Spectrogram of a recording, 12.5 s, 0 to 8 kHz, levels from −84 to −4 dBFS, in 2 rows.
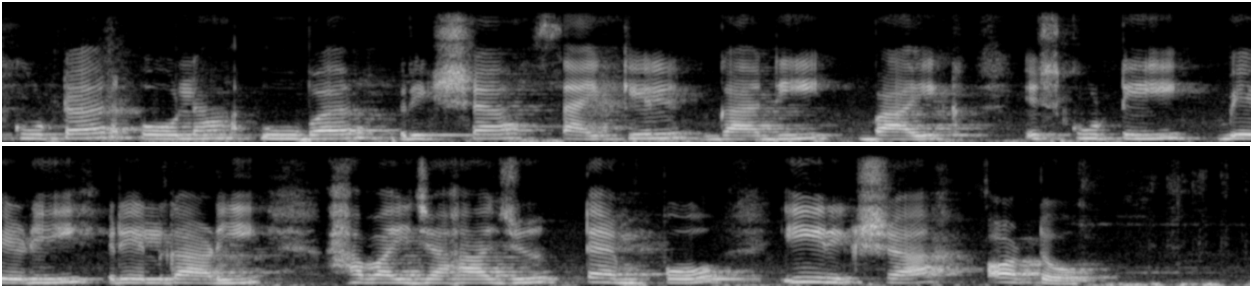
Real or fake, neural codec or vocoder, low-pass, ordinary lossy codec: real; none; 7.2 kHz; none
